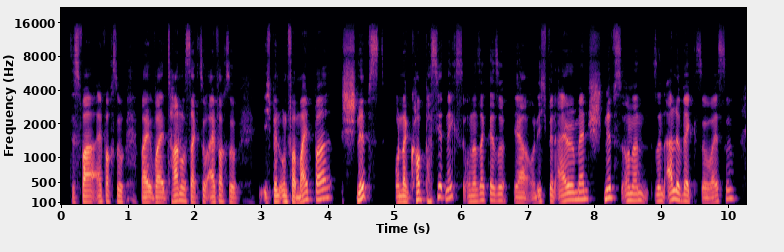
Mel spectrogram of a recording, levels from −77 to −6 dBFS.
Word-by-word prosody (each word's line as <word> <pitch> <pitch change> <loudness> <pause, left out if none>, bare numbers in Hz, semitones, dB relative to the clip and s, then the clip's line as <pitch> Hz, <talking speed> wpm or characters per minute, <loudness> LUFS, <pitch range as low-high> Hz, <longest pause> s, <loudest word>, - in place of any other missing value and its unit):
das 100 +2 -7
war 110 0 +6
einfach 115 +1 -2
so, 110 -3 -2 0.2
weil 100 0 +3
weil 100 -1 +3
Thanos 125 +1 +2
sagt 105 -3 0
so - - -2
einfach 105 +3 0
so: 100 -2 -3 0.3
„Ich 95 0 -7
bin 115 0 +3
unvermeidbar", 155 - +2
schnipst - - +1
und 110 +1 0
dann 110 -3 +4
kommt 155 +1 +2
passiert 165 - -2
nichts. 195 +4 -4
Und 115 - -5
dann 115 - +1
sagt 140 0 -2
er 135 - +2
so: 135 0 -3
„Ja 100 -1 0
und 95 +4 -7
ich 115 +1 -6
bin - - -2
Iron 145 +7 +2
Man", 160 +2 +1
schnipst 190 +3 -1
und 135 - 0
dann 135 0 -1
sind 130 0 -2
alle 150 -5 +3
weg 120 -4 +1
so, 95 -1 -4
weißt 115 +5 -3
du? 175 0 -6
120 Hz, 235 wpm, -24 LUFS, 105-150 Hz, 0.3 s, war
